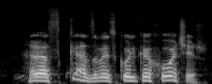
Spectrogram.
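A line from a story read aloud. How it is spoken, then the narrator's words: Forced laugh. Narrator (Russian): Иван неестественно рассмеялся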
